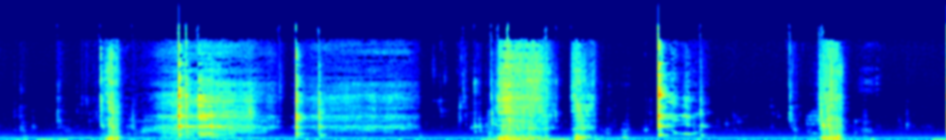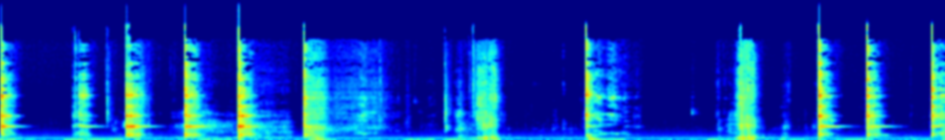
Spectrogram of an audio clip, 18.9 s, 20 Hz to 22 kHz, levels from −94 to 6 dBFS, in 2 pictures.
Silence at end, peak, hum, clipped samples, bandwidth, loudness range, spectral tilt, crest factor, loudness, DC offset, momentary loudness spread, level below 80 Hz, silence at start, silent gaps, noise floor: 0 s; 0 dBFS; none; under 0.1%; 17.5 kHz; 13 LU; 1.5 dB/octave; 28 dB; -21 LUFS; under 0.1%; 24 LU; -64 dBFS; 1 s; none; -62 dBFS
